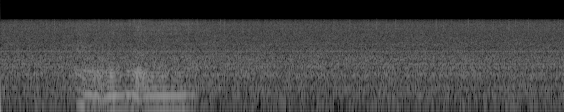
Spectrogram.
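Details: A sleeping Cavalier King Charles Spaniel, three and a half years old, who snores a lot, gives a single low, rattling snore, then all goes quiet.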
